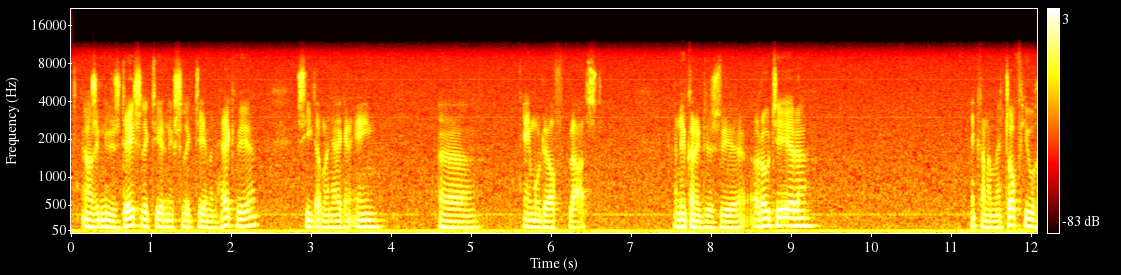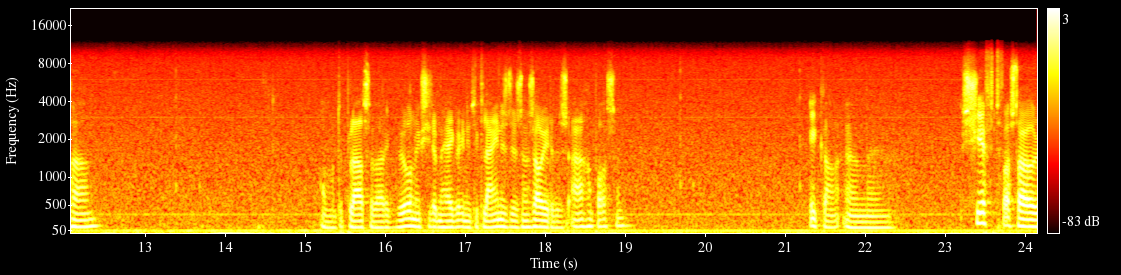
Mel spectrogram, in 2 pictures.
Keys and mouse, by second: 0.3 click, 1.7 click, 2.5 click, 4.9 ctrl+z, 5.7 alt+middle click, 7.2 click, 8.2 e, 9.3 click, 13.4 middle click, 14.4 w, 15.5 click, 19.7 middle click, 21.2 middle click, 23.9 shift+click.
